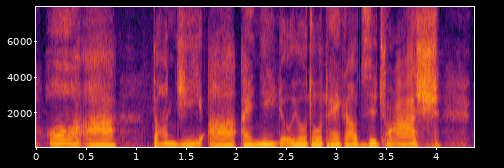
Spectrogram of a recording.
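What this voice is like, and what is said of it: Imitates a mother's Asian accent. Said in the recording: “the only one I know is to impersonate my mom... make fun of Asian accents with my mom... how thick is her accent?... you know the stereotype of an Asian lady?... Her accent's not horrible”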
